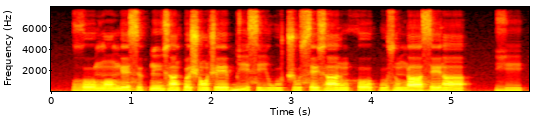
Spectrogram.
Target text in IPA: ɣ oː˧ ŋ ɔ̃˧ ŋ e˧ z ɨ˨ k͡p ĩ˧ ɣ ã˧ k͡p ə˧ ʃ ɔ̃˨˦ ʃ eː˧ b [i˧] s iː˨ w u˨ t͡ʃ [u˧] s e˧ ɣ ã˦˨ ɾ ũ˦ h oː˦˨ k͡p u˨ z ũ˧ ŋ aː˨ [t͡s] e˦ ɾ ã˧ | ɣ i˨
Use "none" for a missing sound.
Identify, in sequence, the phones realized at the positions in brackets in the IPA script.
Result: i˦˨, u˧, z

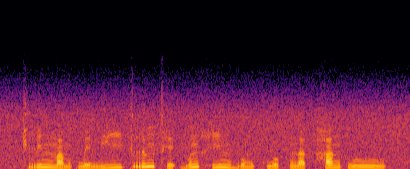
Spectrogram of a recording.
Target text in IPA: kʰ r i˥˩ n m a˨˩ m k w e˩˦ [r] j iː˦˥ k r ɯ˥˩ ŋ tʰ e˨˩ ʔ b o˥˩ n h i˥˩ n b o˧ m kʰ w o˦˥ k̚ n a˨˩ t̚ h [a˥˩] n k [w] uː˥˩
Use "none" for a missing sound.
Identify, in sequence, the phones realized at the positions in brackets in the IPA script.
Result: n, a˥˩, w

